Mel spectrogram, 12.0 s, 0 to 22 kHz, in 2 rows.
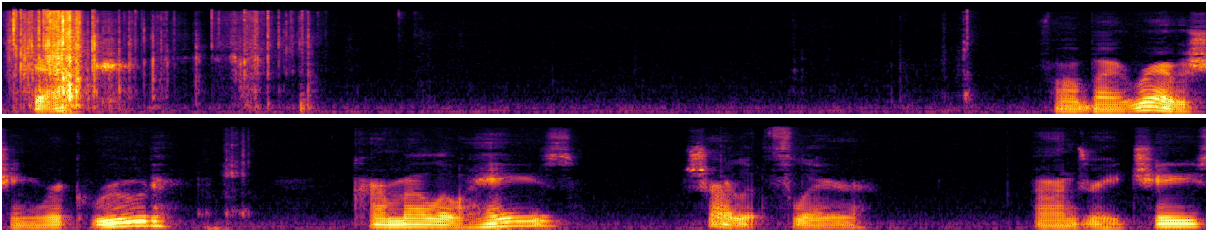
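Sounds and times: foil wrapper crinkling: 0.0s - 1.6s.

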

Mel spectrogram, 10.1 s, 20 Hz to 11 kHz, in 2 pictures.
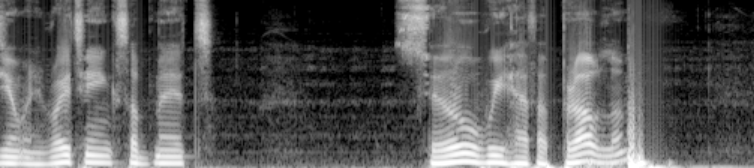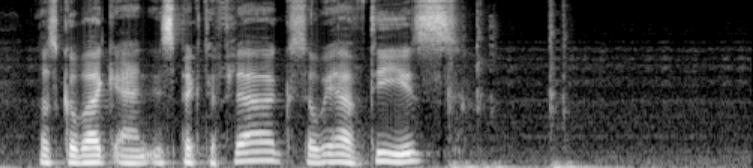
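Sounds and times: computer keyboard keystrokes: 8.1s - 9.0s.

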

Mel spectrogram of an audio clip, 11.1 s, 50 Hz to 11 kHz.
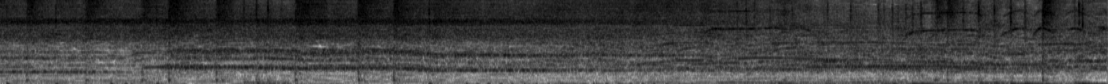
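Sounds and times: crowd shouting along: 0.0s - 11.0s
punk rock music: 0.0s - 11.0s.

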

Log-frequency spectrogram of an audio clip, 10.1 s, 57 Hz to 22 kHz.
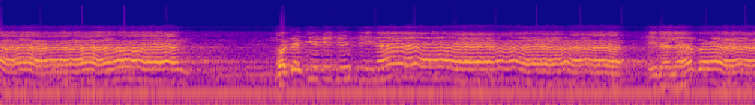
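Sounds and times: man chanting: 0.0s - 2.8s, 3.6s - 10.0s
steady low hum: 0.0s - 10.0s.

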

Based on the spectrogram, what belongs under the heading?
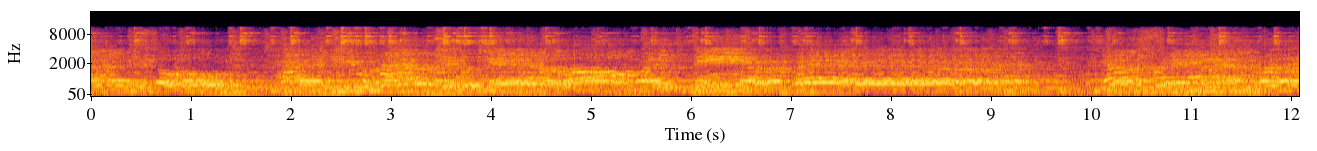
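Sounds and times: group singing a hymn in harmony: 0.0s - 12.0s.

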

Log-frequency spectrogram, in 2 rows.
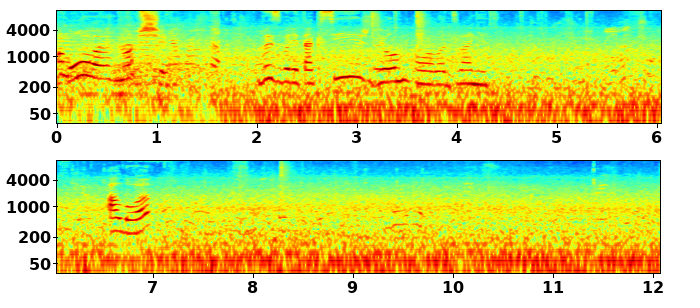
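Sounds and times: city street traffic noise: 0.0s - 12.0s.

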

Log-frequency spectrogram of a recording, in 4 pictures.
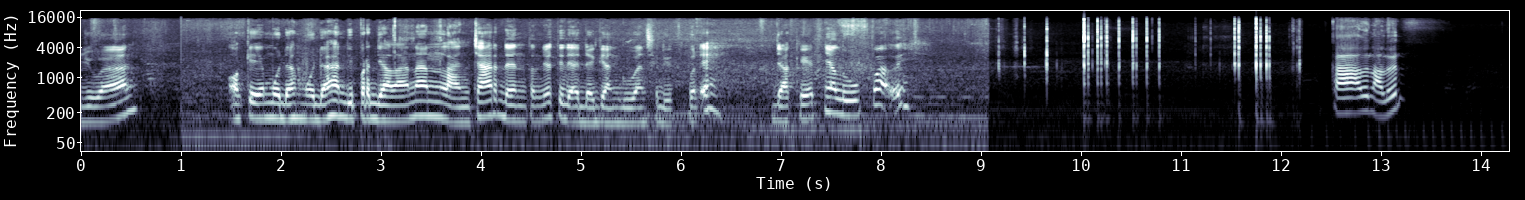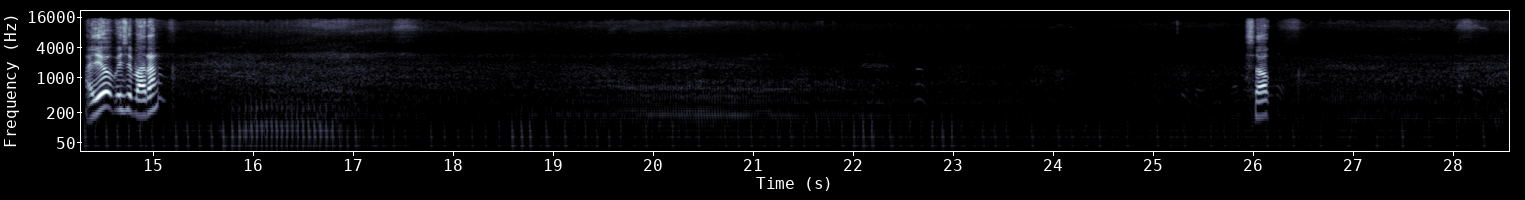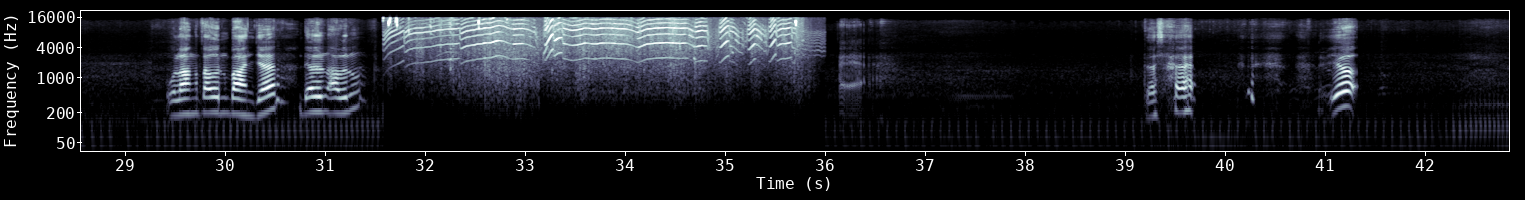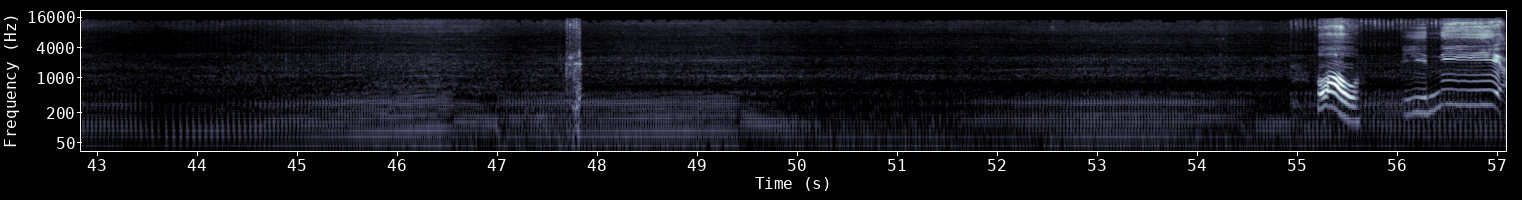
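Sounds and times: motorcycle engine idling: 7.0s - 16.4s, 21.4s - 26.6s, 36.1s - 45.3s
gear clicking and tapping: 9.1s - 12.2s.

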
